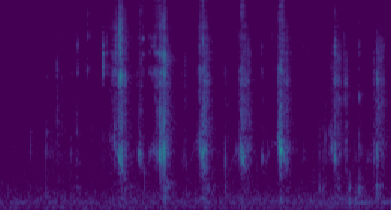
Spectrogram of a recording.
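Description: Close-up crunching of raw vegetable being chewed, about two crisp crunches a second after a brief quiet start.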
